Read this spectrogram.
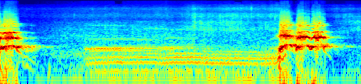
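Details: Aggressive dog wanting to bite people: a sustained low rumbling growl lasting over two seconds, framed by loud harsh barks at the start and end.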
